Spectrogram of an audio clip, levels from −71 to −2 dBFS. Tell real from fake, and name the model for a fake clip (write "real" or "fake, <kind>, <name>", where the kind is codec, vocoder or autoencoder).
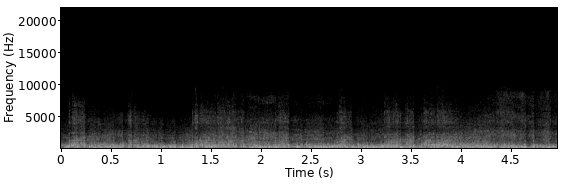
real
